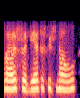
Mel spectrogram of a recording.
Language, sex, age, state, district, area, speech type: Punjabi, female, 30-45, Punjab, Kapurthala, urban, conversation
